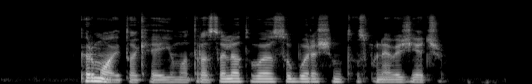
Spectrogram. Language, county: Lithuanian, Šiauliai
